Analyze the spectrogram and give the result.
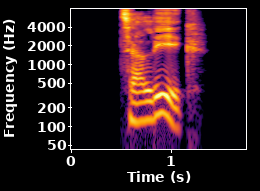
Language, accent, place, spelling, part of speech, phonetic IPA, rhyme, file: German, Germany, Berlin, zerleg, verb, [ˌt͡sɛɐ̯ˈleːk], -eːk, De-zerleg.ogg
- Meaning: 1. singular imperative of zerlegen 2. first-person singular present of zerlegen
